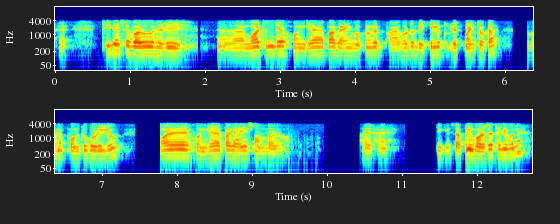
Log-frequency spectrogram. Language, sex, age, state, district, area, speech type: Assamese, female, 18-30, Assam, Sonitpur, rural, conversation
